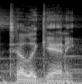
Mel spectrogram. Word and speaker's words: telegony: And when that occurs, science calls that telegony, and some pronounce it telegany.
